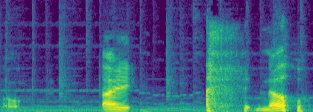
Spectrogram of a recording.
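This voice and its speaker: A man's voice: mid-range voice, lively intonation, very slow, breathy edge. Man, player, rambly, lots of ums, muffled lo-fi call mic, faint music. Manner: rambling, hesitant, many fillers. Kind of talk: casual chat on a voice call.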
